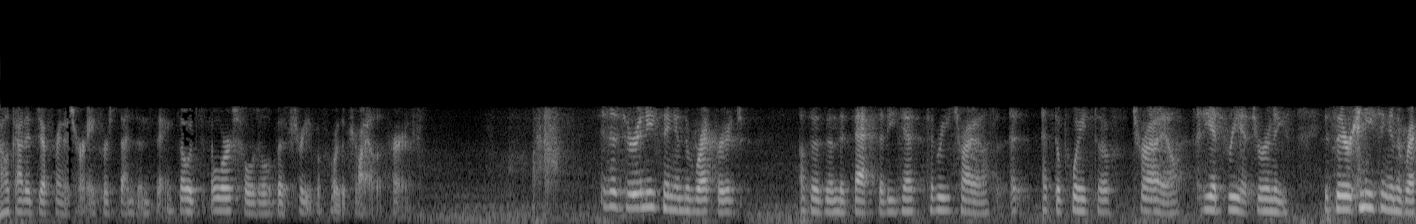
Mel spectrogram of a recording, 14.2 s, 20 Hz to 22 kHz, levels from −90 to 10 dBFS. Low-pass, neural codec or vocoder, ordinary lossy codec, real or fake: 3.6 kHz; codec, 16 kHz in and 24 kHz out, 0.8 kbps, FocalCodec, streaming, 65536 codes; AAC, 24 kbps; fake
